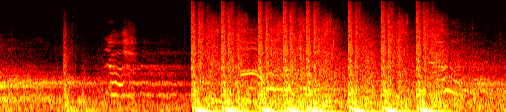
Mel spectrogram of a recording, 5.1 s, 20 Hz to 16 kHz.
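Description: Gunfire in Resident Evil 6 inside caves: a quiet stretch with a faint shot, then a loud, close series of rapid shots and thumps in uneven bursts, without speech.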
